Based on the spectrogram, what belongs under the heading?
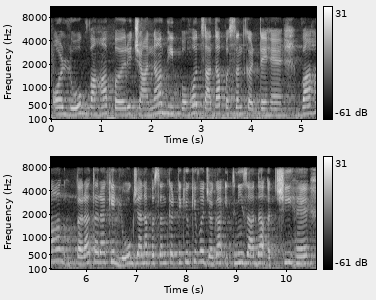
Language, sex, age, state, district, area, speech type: Hindi, female, 18-30, Rajasthan, Jodhpur, urban, spontaneous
